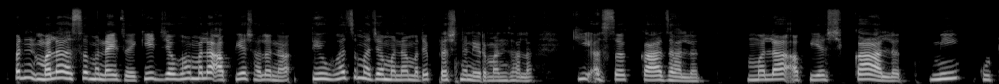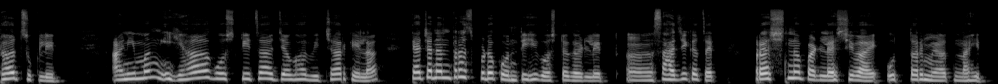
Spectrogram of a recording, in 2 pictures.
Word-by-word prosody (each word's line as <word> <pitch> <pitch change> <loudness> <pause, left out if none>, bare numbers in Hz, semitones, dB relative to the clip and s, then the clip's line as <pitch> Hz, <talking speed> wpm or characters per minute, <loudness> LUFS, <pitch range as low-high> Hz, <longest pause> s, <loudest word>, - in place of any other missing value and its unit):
पण 305 0 +3
मला 245 +5 +6
असं 270 +2 +1
म्हणायचं 225 -4 +2
आहे, 190 - 0
की 270 +1 +1
जेव्हा 250 +2 +2
मला 275 +1 +4
अपयश 240 +4 0
आलं 210 +1 -1
ना, 185 0 -2 0.3
तेव्हाच 260 +3 +1
माझ्या 250 -4 +2
मनामध्ये 210 0 0
प्रश्न 215 +2 -2
निर्माण 180 -1 -2
झाला, 175 -2 -5 0.4
की 255 -1 -4
असं 225 0 -2 0.2
का 205 -1 +5
झालं? 175 -5 -1 0.5
मला 215 +3 +1
अपयश 205 +1 -4
का 235 - +5
आलं? 170 -3 +1 0.3
मी 255 +5 +2 0.2
कुठं 235 +4 +1
चुकले? 190 -9 -4 0.6
आणि 225 +5 +2
मग 305 +3 +1 0.2
ह्या 270 +9 +2
गोष्टीचा 260 0 -1
जेव्हा 230 0 0
विचार 240 +5 -2
केला, 175 -1 -1 0.4
त्याच्यानंतरच 310 +3 +2
पुढं 275 0 +3
कोणतीही 225 +1 0
गोष्ट 185 -2 -2
घडलीत. 170 -2 -2 0.2
अ, 195 - -5 0.3
साहजिकच 235 -1 0
आहे 185 - +1 0.4
प्रश्न 265 +4 +3
पडल्याशिवाय 195 -4 +2
उत्तर 220 +1 -2
मिळत 185 -5 -1
नाही. 180 -2 -3
225 Hz, 145 wpm, -24 LUFS, 195-255 Hz, 0.6 s, मला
